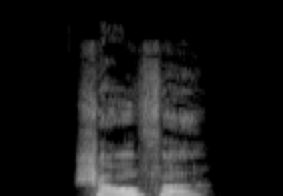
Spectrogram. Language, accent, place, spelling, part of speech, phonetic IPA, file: German, Germany, Berlin, scharfer, adjective, [ˈʃaʁfɐ], De-scharfer.ogg
- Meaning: inflection of scharf: 1. strong/mixed nominative masculine singular 2. strong genitive/dative feminine singular 3. strong genitive plural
